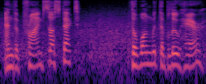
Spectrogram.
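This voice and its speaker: An actor playing a stern, dutiful guard captain in a video game, speaking formally and with command. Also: male voice, a little high, moderate pace, background noise, close to an everyday voice. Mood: stern, composed.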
